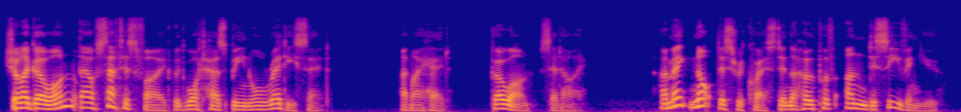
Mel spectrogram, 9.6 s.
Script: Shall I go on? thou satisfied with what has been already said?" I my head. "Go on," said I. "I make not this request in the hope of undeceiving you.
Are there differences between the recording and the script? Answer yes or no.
no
